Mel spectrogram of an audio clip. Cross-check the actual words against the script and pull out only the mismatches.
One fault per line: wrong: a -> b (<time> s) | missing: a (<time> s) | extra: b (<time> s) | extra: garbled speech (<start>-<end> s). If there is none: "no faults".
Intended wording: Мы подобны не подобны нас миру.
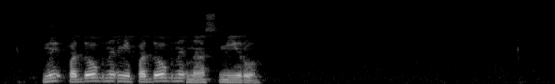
no faults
